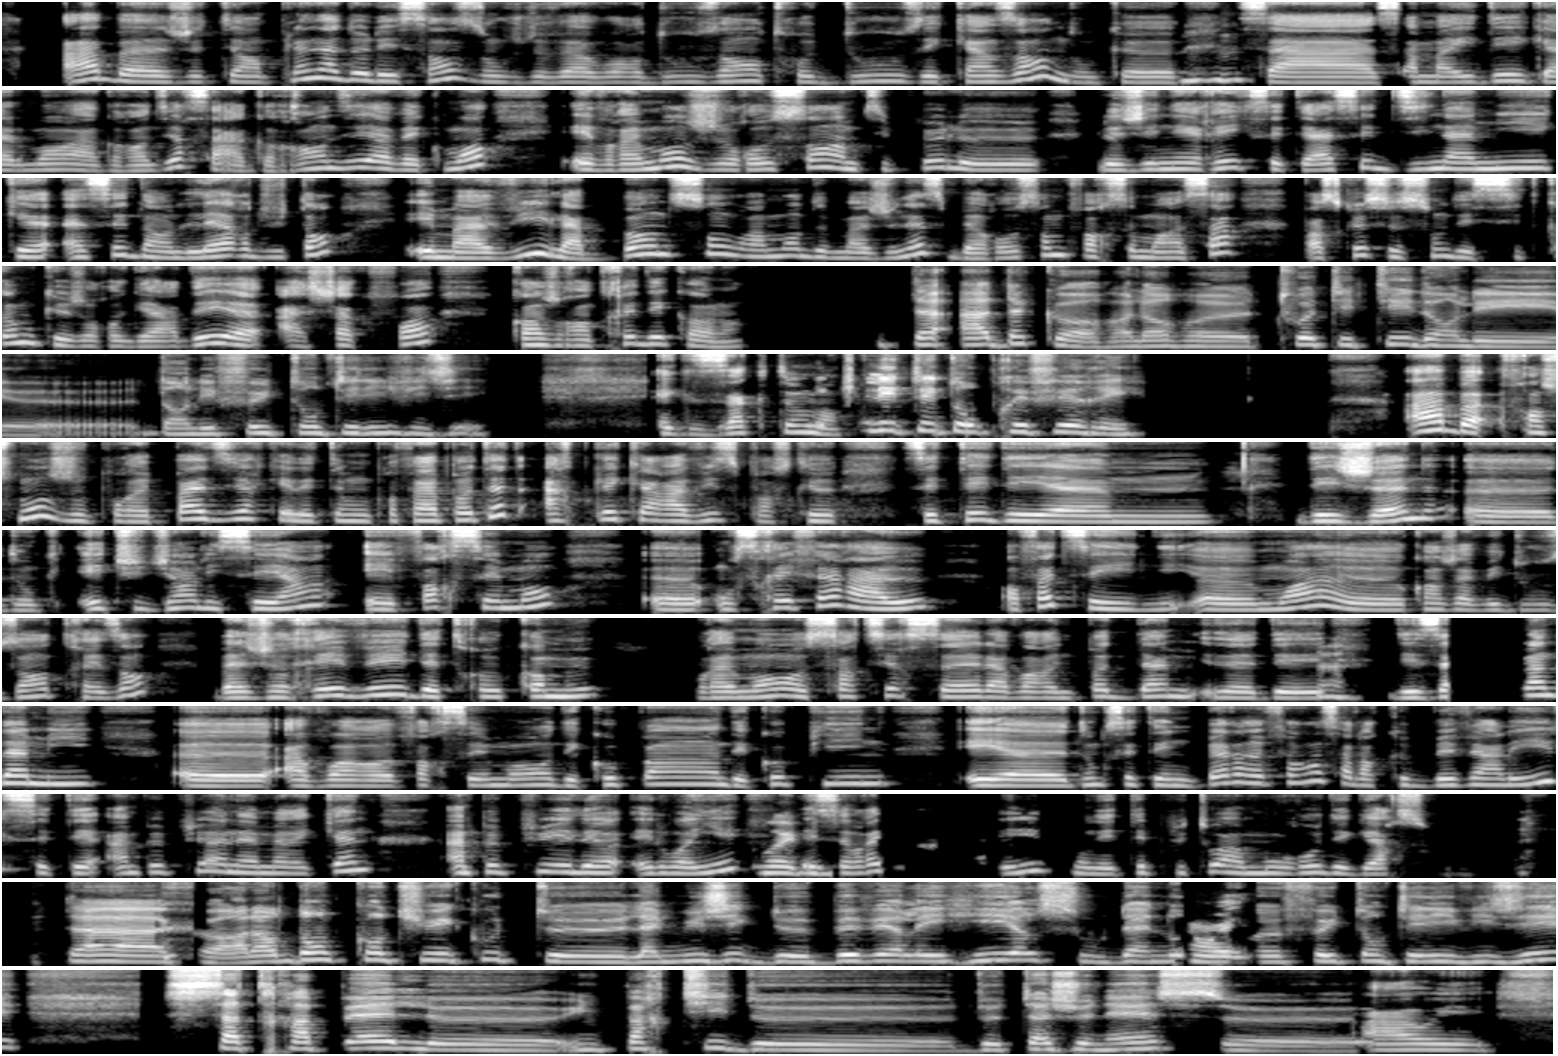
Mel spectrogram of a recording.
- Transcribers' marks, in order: stressed: "grandi"; tapping; chuckle; unintelligible speech; chuckle
- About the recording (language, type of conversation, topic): French, podcast, Comment décrirais-tu la bande-son de ta jeunesse ?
